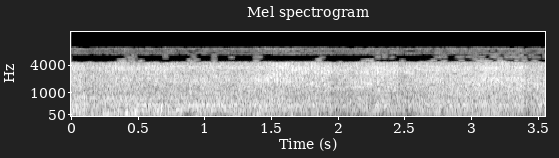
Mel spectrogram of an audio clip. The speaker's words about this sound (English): Now that would definitely be the police chopper, because they're the ones with the spotlights going.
